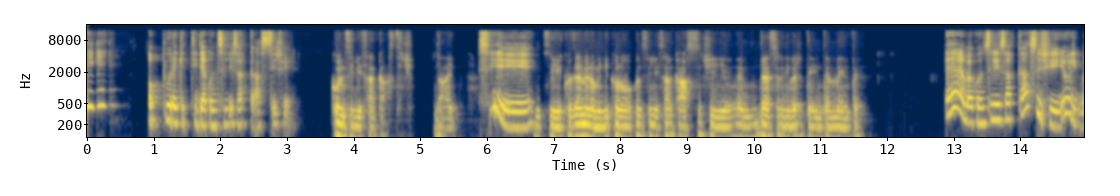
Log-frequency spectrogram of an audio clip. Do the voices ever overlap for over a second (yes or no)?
no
